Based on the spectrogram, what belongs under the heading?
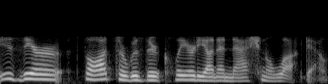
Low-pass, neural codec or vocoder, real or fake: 3.6 kHz; codec, 16 kHz in and 24 kHz out, 0.9 kbps, LongCat-Audio-Codec, four codebook decoder; fake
